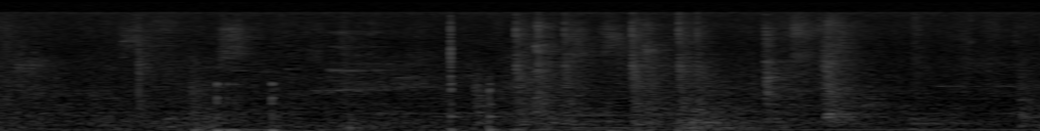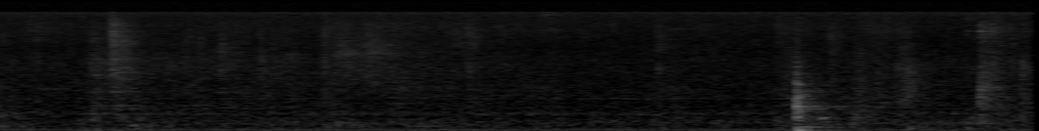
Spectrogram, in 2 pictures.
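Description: Objects knock and thump against a table now and then.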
